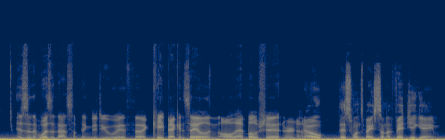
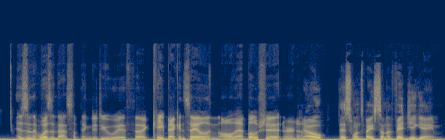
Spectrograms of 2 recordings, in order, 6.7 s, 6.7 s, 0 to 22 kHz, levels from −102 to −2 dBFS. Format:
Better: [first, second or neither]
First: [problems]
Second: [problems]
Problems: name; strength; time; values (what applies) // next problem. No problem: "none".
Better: second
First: low rumble; loud; throughout; 2 dB below the speech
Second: low rumble; faint; throughout; 25 dB below the speech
